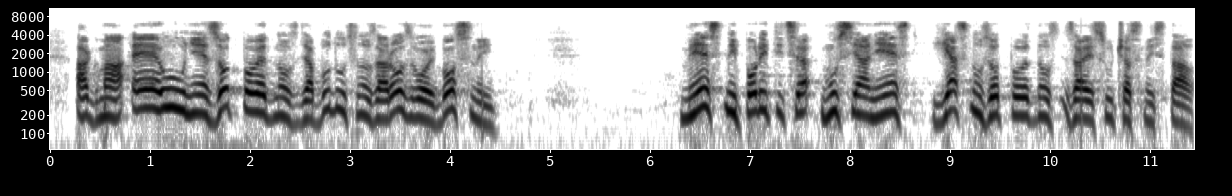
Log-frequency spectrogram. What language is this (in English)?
Slovak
